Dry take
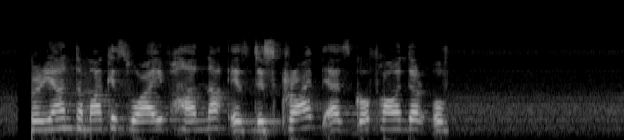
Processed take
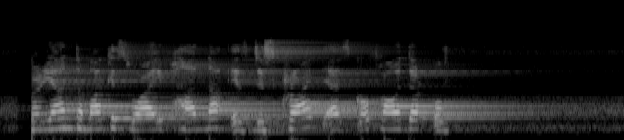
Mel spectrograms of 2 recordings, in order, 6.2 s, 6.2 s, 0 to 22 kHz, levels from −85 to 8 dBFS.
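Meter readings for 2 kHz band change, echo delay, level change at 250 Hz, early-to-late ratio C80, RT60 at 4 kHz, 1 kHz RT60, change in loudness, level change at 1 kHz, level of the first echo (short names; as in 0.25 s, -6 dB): -8.5 dB, none, -1.0 dB, 8.0 dB, 2.7 s, 2.7 s, -1.0 dB, +0.5 dB, none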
